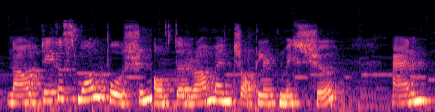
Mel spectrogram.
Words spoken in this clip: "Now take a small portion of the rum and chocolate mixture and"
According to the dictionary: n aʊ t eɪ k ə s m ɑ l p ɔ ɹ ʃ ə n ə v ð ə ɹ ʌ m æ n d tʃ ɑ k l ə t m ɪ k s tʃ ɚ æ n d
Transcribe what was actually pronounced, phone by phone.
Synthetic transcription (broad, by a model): n aʊ t eɪ k ə s m ɑ l p ɔ ɹ ʃ ə n ə v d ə ɹ ʌ m æ n d tʃ ɑ k l ə t m ɪ k s tʃ ɚ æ n d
